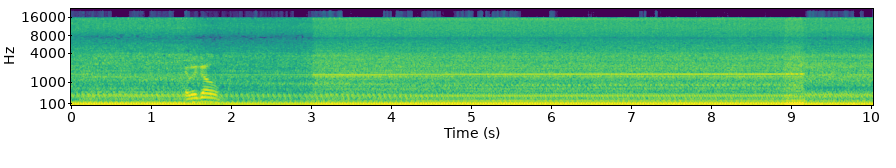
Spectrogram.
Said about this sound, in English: I'm up to about 1900 RPM, close to 2000.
